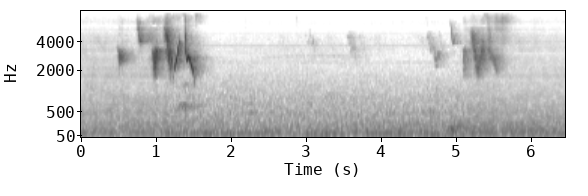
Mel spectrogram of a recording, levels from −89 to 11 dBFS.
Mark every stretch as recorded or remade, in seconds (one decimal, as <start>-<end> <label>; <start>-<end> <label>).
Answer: 0.0-1.2 remade; 1.2-5.1 recorded; 5.1-6.5 remade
